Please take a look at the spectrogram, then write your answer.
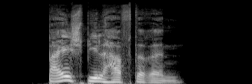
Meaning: inflection of beispielhaft: 1. strong genitive masculine/neuter singular comparative degree 2. weak/mixed genitive/dative all-gender singular comparative degree
- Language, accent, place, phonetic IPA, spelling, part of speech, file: German, Germany, Berlin, [ˈbaɪ̯ʃpiːlhaftəʁən], beispielhafteren, adjective, De-beispielhafteren.ogg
